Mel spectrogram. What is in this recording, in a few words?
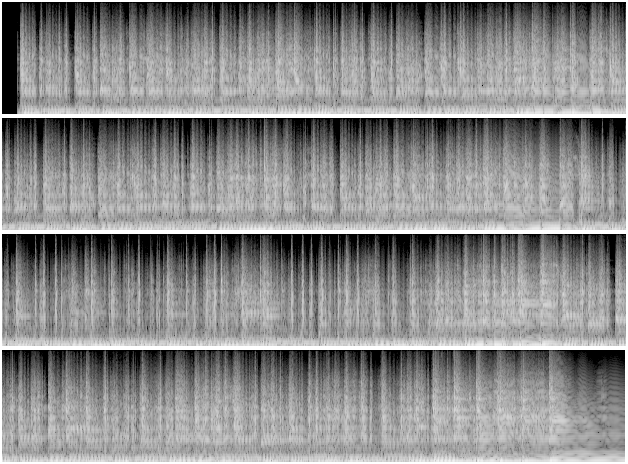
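Scrambler III Pick, bass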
